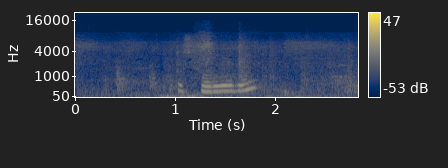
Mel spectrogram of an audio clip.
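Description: A woman speaks briefly nearby.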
